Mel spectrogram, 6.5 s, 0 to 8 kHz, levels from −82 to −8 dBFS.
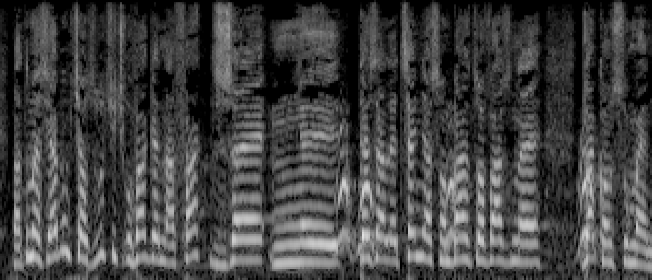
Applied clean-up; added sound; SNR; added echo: none; Bark; 9 dB; none.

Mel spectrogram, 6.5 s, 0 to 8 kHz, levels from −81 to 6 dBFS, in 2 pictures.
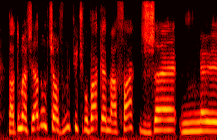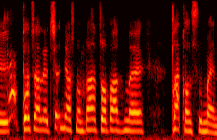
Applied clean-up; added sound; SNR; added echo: neural diffusion model UNIVERSE++.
